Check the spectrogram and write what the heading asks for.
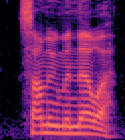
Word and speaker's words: Samu Manoa: Not Manu... Samu Manoa. There we go. Not Manu Samoa, as I like to call him.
